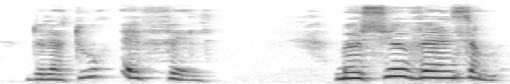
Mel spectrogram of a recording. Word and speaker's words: Vincent: Monsieur Vincent, IN se prononce un. Ce ENT, en.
